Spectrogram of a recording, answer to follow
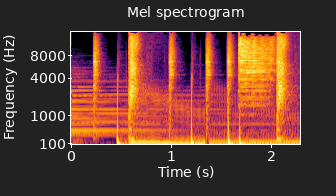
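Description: Background music with a drum beat over held bass notes.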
